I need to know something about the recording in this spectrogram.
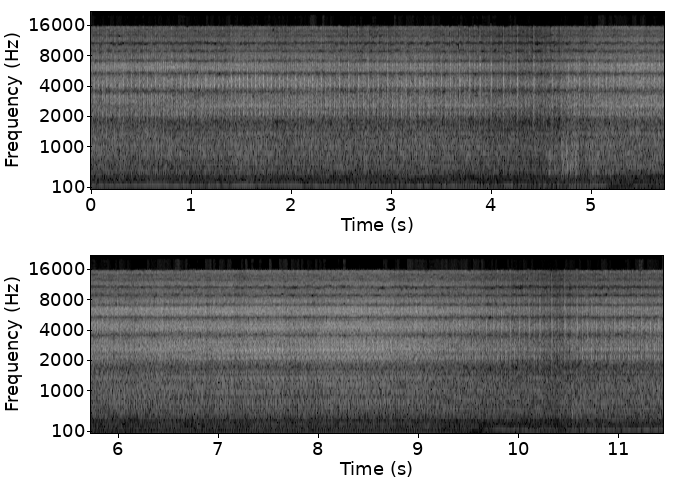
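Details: Ford Fiesta Endura engine: rough idle with fast uneven ticking over the engine hum and a pitch that sags and recovers; cause unclear.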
